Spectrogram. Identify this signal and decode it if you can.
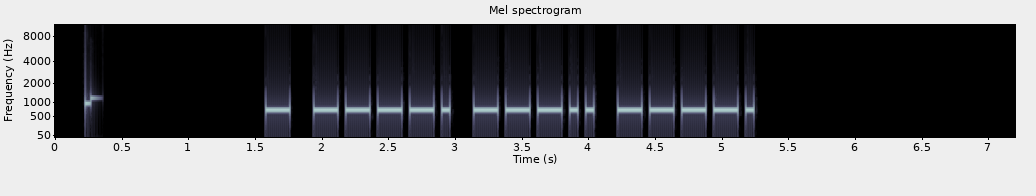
Morse code, heard as a keyed tone, about 20 wpm, 700 Hz. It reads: T989
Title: Numbers - Contest Style - 4-Digit 20wpm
